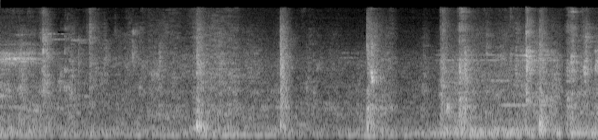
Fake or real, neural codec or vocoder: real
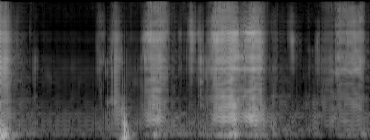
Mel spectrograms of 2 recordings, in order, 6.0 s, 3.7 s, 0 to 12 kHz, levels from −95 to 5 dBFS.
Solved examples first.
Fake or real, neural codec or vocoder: fake, vocoder, BigVGAN v2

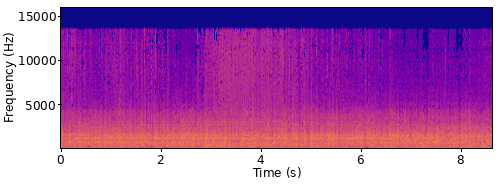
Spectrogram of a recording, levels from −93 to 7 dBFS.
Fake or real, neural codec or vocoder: fake, vocoder, BigVGAN v2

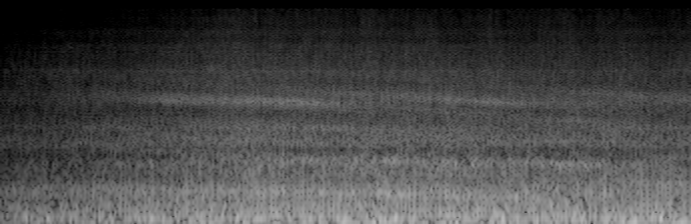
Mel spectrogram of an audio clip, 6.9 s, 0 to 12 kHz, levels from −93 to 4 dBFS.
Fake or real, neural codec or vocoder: fake, vocoder, Vocos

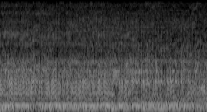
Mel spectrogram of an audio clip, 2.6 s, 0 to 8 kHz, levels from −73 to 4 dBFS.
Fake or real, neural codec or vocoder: fake, vocoder, HiFi-GAN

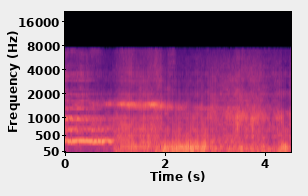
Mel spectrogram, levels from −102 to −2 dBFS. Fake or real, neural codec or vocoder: fake, vocoder, Vocos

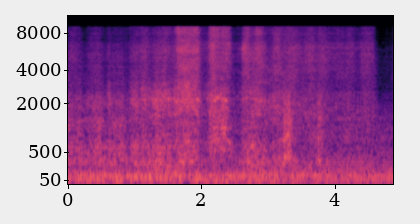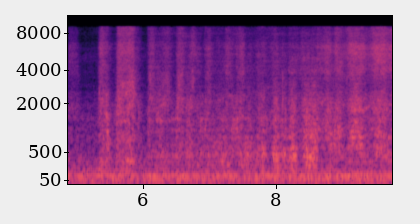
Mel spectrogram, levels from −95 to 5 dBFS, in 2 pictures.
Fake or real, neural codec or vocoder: fake, autoencoder, DAC-VAE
